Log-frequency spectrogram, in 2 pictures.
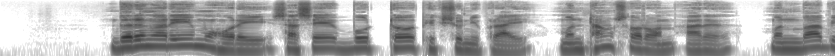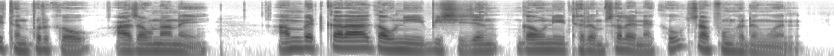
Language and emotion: Bodo, neutral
